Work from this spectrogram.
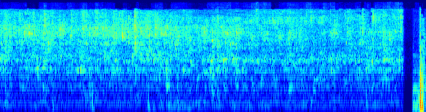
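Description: A creek behind a house flows with a soft, steady hiss of running water at a distance, ending in a sudden loud knock.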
